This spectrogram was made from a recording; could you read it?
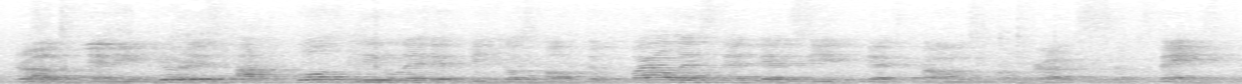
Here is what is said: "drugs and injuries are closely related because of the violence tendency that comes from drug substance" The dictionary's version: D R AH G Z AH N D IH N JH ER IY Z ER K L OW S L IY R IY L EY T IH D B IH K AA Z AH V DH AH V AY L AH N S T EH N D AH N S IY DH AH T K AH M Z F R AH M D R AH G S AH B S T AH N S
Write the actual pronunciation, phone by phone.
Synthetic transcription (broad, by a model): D R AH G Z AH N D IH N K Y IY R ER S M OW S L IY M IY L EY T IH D B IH K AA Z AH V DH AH F AY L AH S T EH N D AH N S IY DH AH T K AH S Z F R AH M D R AH G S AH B S T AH N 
